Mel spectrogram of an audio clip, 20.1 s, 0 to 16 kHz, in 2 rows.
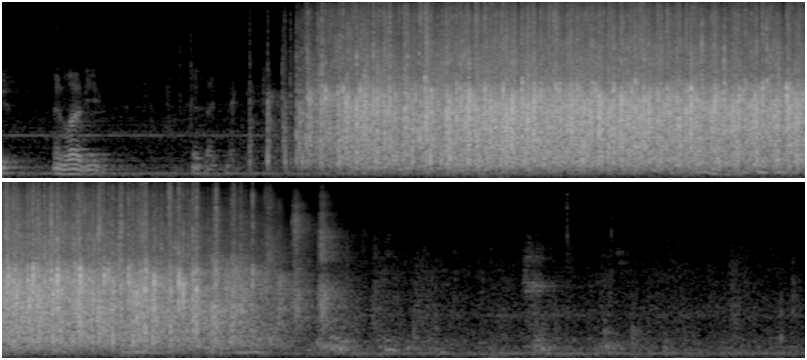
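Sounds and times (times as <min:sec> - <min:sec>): crowd applauding: 0:03.3 - 0:14.2.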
